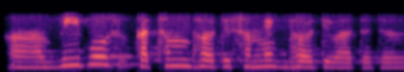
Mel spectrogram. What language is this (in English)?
Sanskrit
